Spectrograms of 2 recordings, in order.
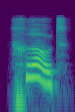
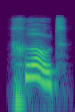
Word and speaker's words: groot: Is a long o sound. Like in groot which means big. Let us break it down. Groot. Groot.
